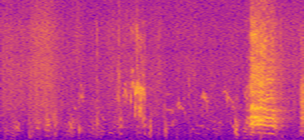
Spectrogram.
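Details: Chickens clucking in a group, with quick repeated clucks building up and a loud harsh squawk near the end, then more chatter.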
